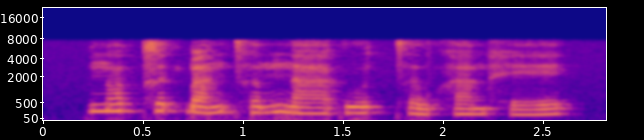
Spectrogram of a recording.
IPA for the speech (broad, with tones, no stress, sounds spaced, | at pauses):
n ɔ˦˥ t̚ x ə˦˥ t̚ ɓ a˨˦ n t̪ʰ ə˨˦ m n aː˧ k w u˦˥ t̚ t̪ʰ ə˧˩ w h a˧ m h e˨˦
